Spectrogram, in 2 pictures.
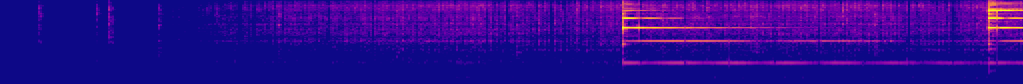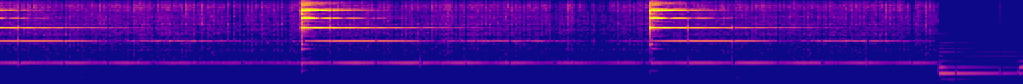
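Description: A small metal bell struck four times, about two seconds apart, each a bright ding that rings on and fades. A low steady hum sits underneath, with a few faint clicks at the very start.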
